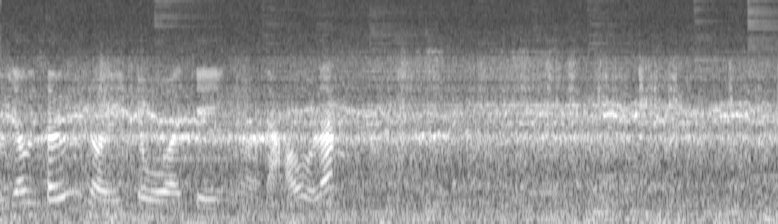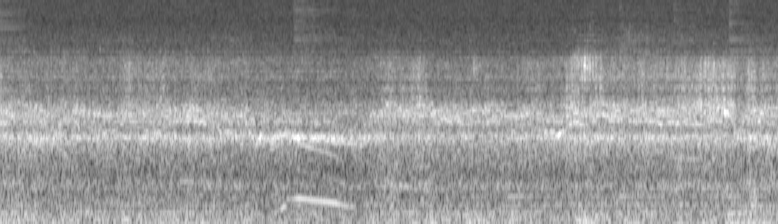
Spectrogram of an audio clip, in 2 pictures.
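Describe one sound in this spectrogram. Wind rumbles on the microphone of a motorbike riding along a road.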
